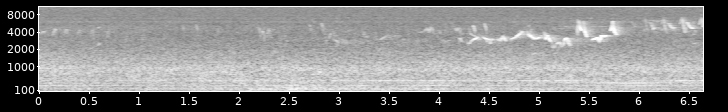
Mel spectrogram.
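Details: Warbling Vireo singing at Second Marsh, Oshawa: a quick, rambling warble of high, looping notes near the end, over steady low traffic rumble and hum.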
